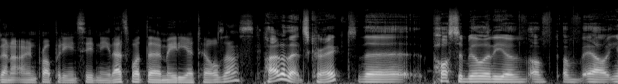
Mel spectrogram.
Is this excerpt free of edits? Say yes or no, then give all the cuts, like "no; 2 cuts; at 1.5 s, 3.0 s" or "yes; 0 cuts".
no; 3 cuts; at 2.5 s, 3.5 s, 4.2 s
